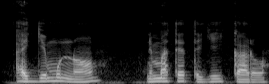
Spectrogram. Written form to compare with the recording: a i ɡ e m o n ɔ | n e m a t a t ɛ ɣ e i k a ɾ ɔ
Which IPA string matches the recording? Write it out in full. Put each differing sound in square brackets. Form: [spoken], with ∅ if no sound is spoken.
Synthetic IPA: a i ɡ e m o n ɔ | n e m a t [ɛ] t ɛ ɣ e i k a ɾ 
